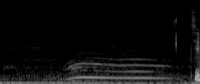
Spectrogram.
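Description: A baby's voice: one long 'aah' held at a level pitch for about a second, starting just under a second in.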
